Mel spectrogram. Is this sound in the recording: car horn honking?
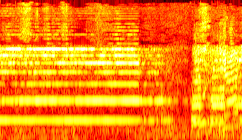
yes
